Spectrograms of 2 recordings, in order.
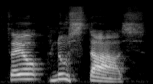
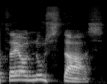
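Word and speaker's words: θεόπνευστος: Now, the Greek word is theopneustas. Some like to pronounce the P. Theopneustas or theonoustas.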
